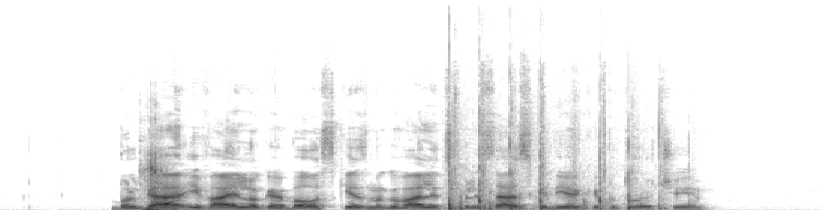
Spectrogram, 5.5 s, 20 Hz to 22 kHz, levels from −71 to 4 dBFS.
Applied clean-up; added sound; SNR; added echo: none; Slam / Tools + Run; 7 dB; none.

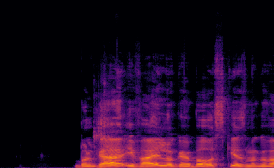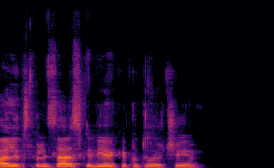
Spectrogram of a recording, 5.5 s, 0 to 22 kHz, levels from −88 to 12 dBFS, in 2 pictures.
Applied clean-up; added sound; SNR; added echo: neural mask model Resemble Enhance denoiser.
